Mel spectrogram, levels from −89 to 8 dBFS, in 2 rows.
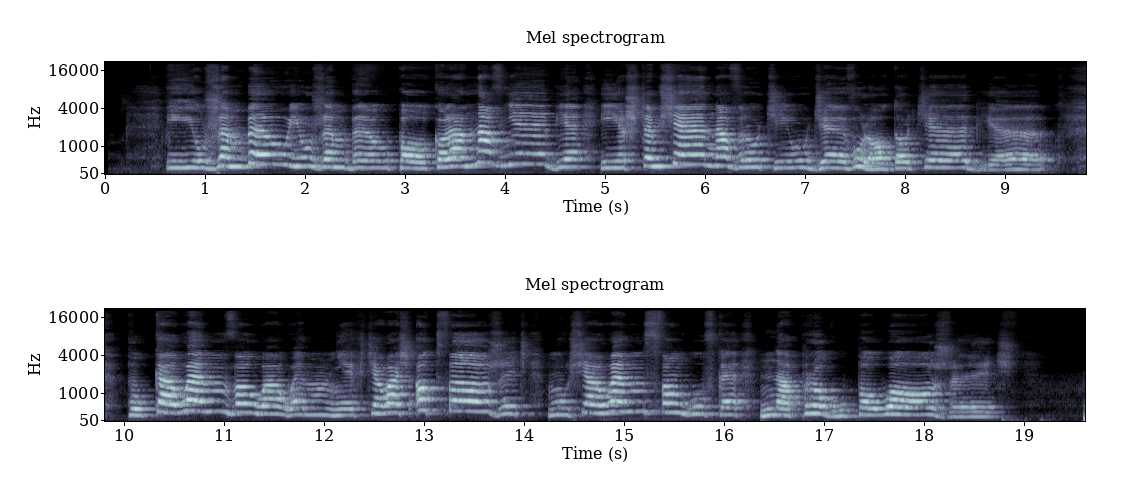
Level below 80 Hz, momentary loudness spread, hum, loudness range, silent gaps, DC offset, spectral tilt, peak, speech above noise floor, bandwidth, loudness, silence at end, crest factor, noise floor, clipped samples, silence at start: -68 dBFS; 14 LU; none; 4 LU; none; under 0.1%; -5 dB/octave; 0 dBFS; 44 dB; 19.5 kHz; -17 LUFS; 0.8 s; 18 dB; -61 dBFS; under 0.1%; 0.6 s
